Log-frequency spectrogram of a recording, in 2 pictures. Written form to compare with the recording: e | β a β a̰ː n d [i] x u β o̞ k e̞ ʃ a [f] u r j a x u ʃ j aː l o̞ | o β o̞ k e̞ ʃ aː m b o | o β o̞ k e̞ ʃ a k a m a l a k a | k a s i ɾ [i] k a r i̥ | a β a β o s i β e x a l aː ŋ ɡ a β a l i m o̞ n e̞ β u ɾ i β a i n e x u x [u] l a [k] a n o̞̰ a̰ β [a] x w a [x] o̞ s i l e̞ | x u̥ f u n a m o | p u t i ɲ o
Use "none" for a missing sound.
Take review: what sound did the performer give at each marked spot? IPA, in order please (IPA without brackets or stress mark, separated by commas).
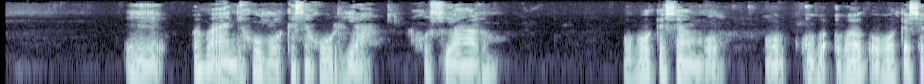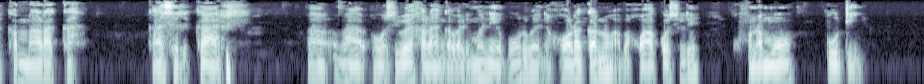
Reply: i, x, i, o, k, a, k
